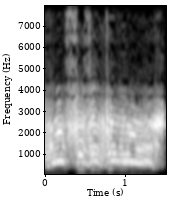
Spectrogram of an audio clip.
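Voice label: Turkish damaged water, mood high, speech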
